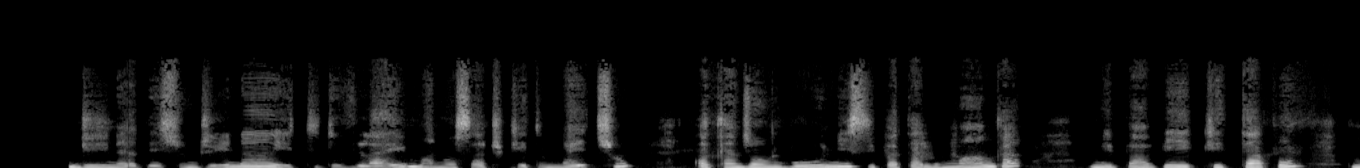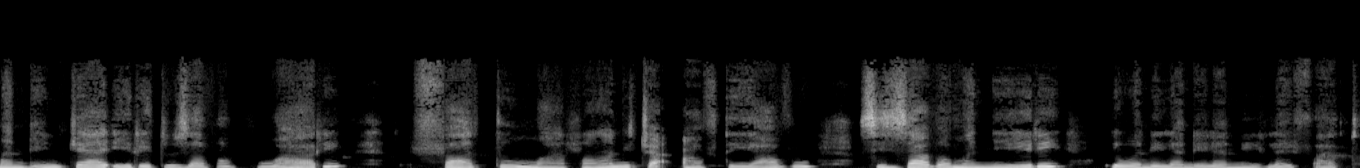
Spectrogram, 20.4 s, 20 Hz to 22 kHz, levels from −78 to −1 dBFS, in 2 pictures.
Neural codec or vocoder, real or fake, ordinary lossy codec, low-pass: codec, 32 kHz, 1.9 kbps, SNAC; fake; MP3, 64 kbps; 14.4 kHz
